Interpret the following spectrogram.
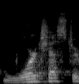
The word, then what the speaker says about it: Worcester: It looks spelled like Worcester v. Georgia, but it's pronounced Worcester v.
